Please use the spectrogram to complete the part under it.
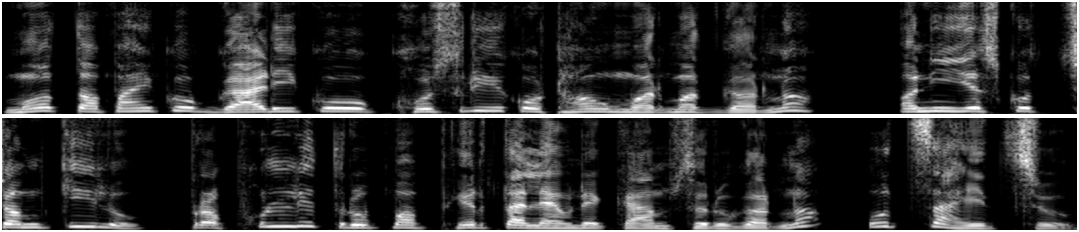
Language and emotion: Nepali, happy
